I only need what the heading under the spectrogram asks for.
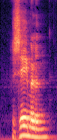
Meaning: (verb) to whine, to blather, to moan, to complain; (noun) plural of zemel
- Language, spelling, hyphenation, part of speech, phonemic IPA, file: Dutch, zemelen, ze‧me‧len, verb / noun, /ˈzeː.mə.lə(n)/, Nl-zemelen.ogg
